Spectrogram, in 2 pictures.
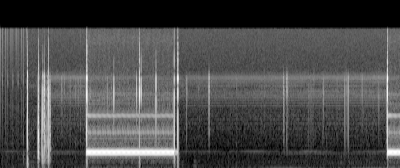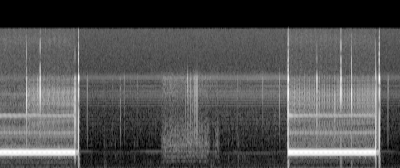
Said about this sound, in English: Let's try dialing a local ringing number, dialing only the last five digits.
